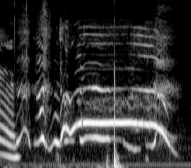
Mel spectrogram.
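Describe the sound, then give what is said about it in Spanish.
Ray Zapata lets out a long, loud, high-pitched excited scream with wavering pitch, sustained for several seconds, with a brief thump partway through and background noise beneath. “Ese tío que grita es Ray Zapata.”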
